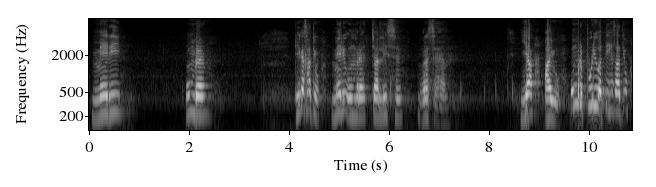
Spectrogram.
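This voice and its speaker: A man teaching a Hindi grammar lesson for exam preparation, often calling his viewers companions, repeating key phrases and reading example sentences slowly. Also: high-pitched, a little mellow. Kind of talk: online exam-prep lesson.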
